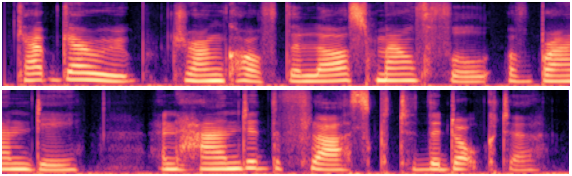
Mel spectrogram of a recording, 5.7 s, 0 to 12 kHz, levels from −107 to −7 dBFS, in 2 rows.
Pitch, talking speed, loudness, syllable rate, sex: 225 Hz, 160 wpm, -17 LUFS, 4.4 syllables/s, female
